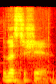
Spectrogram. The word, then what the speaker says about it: Leicestershire: Leicestershire. Or Leicestershire. Leicestershire. Depends on... No, it's Leicestershire. Leicestershire. Is that But correct? it looks like it's spelled Leicestershire.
